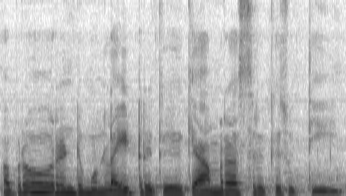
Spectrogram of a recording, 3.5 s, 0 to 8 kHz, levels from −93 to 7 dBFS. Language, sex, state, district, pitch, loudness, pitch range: Tamil, male, Tamil Nadu, Kanyakumari, 140 Hz, -13 LUFS, 130-155 Hz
